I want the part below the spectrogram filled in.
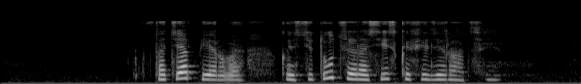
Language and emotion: Russian, sad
